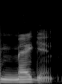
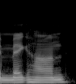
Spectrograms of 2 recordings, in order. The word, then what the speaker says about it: Megan: Who the fuck cannot say Megan? They say Meghan.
